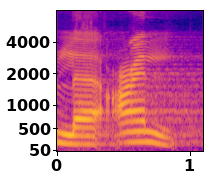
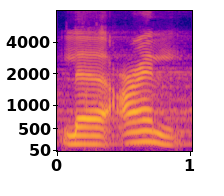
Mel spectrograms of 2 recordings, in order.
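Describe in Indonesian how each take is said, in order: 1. Bunyi ain ditekan dari tenggorokan. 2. Bunyi ain ditekan dari tenggorokan.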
